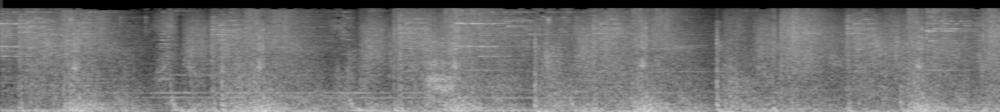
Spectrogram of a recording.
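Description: Fiery magic blasts whoosh and burst in quick succession.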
